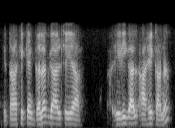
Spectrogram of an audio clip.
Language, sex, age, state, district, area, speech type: Sindhi, female, 30-45, Uttar Pradesh, Lucknow, rural, conversation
